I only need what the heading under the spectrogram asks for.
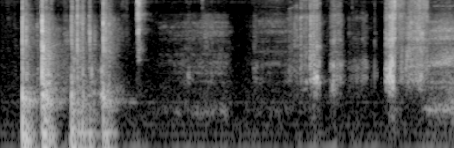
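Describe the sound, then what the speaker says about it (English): Scissors snip through craft cardstock in a few quick, close cuts, followed by softer rustling and handling of paper at a quiet tabletop. "I'm going to grab my scissors here."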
